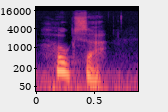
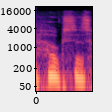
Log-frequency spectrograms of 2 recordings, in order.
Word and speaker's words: Hoxha: her daughter travel to meet with 20-year-old Gesart Hoxha, G-E-S-A-R-T-H-O-X-H-A. I guess common pronunciation.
